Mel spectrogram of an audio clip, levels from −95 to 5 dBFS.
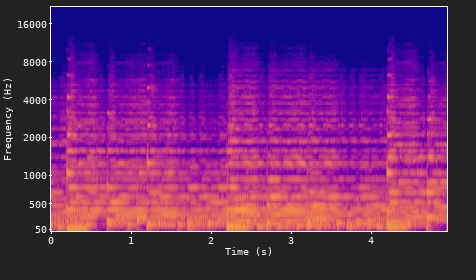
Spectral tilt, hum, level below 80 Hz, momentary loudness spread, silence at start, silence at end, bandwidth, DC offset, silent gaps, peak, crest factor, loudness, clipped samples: -7.5 dB/octave; none; -34 dBFS; 6 LU; 0 s; 0 s; 8.8 kHz; under 0.1%; none; -8 dBFS; 16 dB; -24 LUFS; under 0.1%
